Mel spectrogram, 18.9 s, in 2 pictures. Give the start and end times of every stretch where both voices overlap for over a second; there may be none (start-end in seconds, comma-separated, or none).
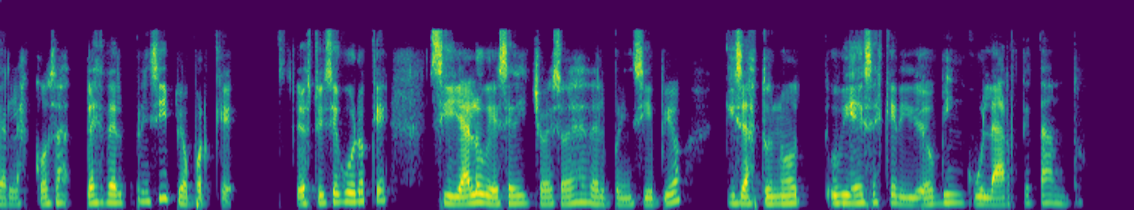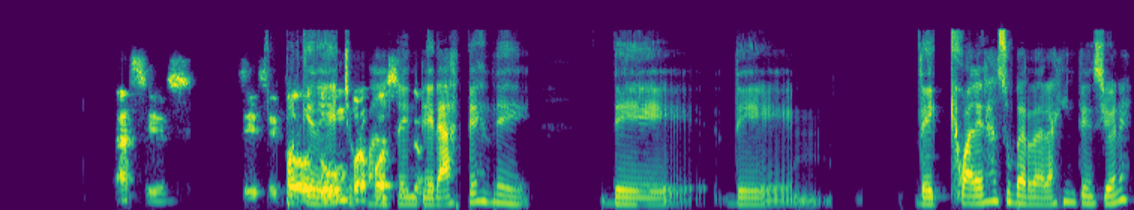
11.8-13.0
